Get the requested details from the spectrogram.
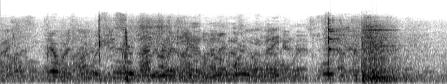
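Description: A heavy butcher's knife thumps down a few times, sharp, broad knocks cutting through steady overlapping chatter, with the loudest hits coming close together near the end.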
